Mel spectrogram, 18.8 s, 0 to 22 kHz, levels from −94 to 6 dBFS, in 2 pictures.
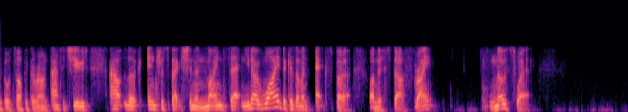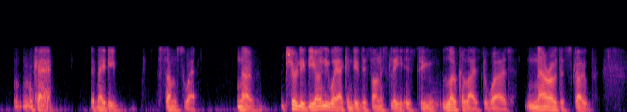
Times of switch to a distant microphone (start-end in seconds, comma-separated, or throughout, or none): none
